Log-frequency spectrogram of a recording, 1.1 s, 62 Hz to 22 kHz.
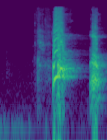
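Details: Maltese dogs indoors on a bed, from a household of three: a male, a female and their daughter born in August 2018; two short sharp barks, the first louder and longer, separated by a brief pause.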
